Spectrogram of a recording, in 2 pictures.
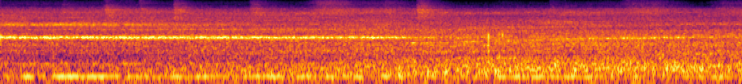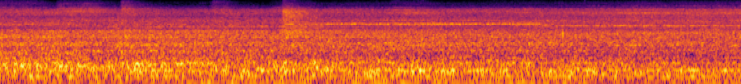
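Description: A subway train's roar echoes through a large underground space.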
